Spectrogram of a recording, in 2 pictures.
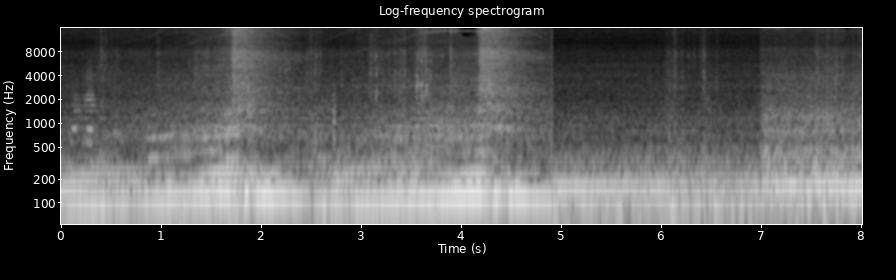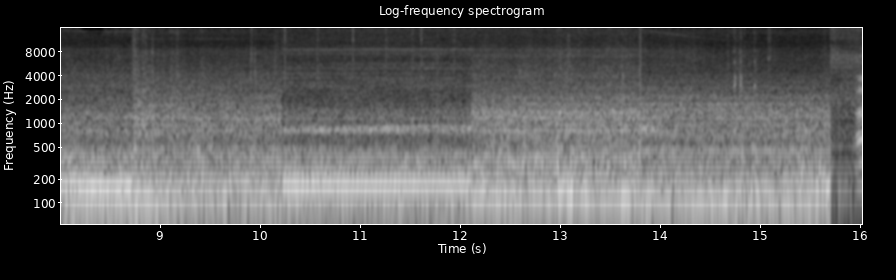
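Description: A car drives along a road toward Connecticut, its engine rumbling steadily throughout and shifting pitch as it accelerates and changes gear, with steady road noise underneath.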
